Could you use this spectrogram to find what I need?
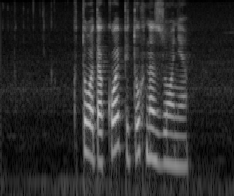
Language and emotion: Russian, neutral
